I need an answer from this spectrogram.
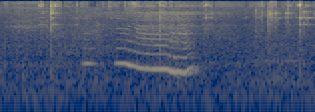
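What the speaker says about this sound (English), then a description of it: "I deal with a dog that's whining her head off." A female dog lets out one drawn-out, falling whine, fairly faint against a quiet indoor background, with a few softer stirrings around it.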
